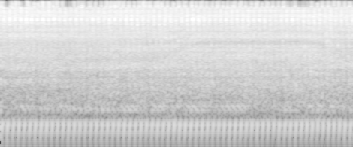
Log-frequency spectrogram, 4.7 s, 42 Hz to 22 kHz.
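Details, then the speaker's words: 2010 Polaris Sportsman 550 EFI ATV after cutting off a line: quick, even idle putter, revs out and returns to idle cleanly with no stumbles or smoke; now running and idling normally. "See if it revs out here. Come right back down to idle. Huh? Well, I think we fixed it. We're let this idle for a bit, but yeah, sounds pretty good."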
